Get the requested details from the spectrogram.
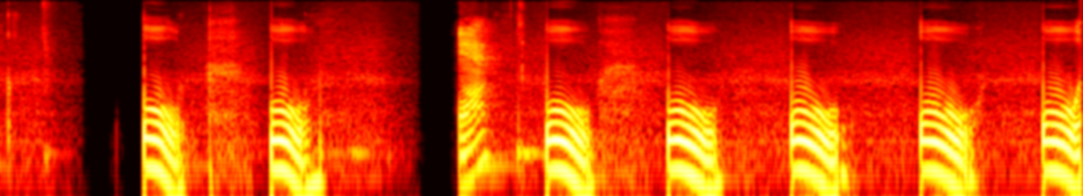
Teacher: Sempurnanya harakat domah itu dengan memuncungkan mulut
